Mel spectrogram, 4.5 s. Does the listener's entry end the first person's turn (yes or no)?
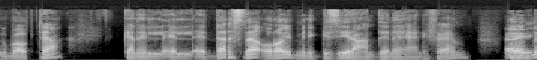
no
